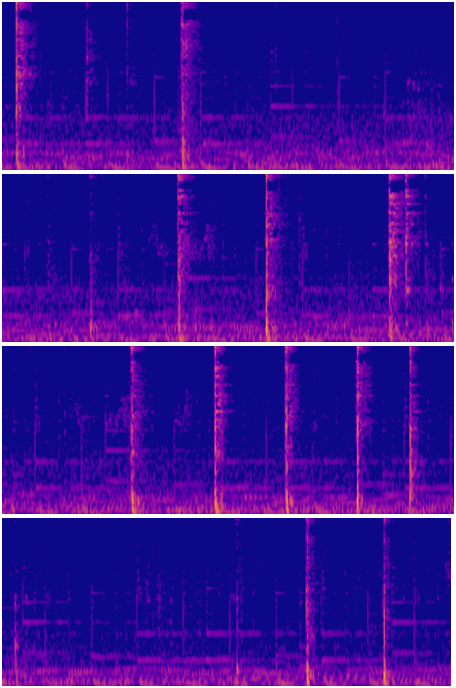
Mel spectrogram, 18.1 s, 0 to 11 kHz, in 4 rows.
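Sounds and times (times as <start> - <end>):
machete chopping sticks: 0.0 - 2.1, 4.9 - 7.6, 8.3 - 13.8, 15.0 - 18.0
background music: 0.0 - 18.0.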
